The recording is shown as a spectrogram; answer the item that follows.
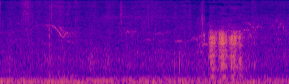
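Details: A Boer goat on a farm gives one brief, bright bleat near the end, preceded by a faint chirp and steady low rumbling noise.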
